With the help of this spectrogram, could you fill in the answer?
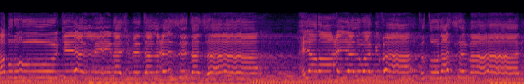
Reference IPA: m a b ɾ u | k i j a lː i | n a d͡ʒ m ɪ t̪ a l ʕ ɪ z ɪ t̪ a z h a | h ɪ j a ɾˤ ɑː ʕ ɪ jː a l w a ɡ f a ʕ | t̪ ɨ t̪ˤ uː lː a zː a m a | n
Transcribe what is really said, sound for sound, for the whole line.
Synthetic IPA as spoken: m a b ɾ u | k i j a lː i | n a d͡ʒ m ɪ t̪ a l ʕ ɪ z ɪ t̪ a z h a | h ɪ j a ɾˤ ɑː ʕ ɪ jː a l w a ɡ f a | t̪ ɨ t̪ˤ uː l a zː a m a | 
